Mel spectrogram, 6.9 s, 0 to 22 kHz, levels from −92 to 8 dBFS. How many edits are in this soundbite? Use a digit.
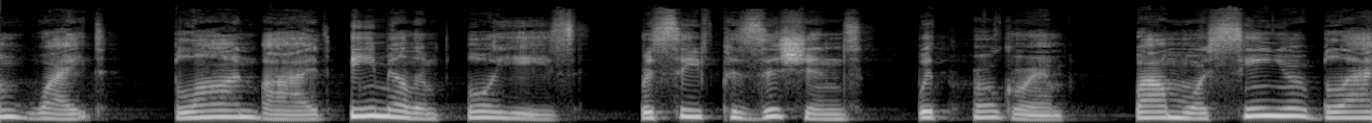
3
